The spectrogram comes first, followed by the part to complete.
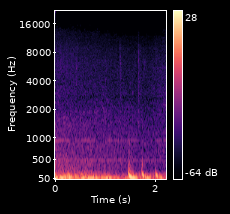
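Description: Low bass pulses from a film trailer's sound design, with a deep hit falling in pitch about a second and a half in.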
